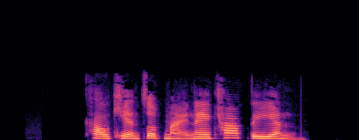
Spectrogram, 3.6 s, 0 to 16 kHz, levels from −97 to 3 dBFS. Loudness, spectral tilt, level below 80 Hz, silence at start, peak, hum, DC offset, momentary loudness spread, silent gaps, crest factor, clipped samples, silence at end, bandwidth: -17 LUFS; -6 dB/octave; -64 dBFS; 0.95 s; -2 dBFS; none; under 0.1%; 5 LU; none; 16 dB; under 0.1%; 0.55 s; 7.6 kHz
